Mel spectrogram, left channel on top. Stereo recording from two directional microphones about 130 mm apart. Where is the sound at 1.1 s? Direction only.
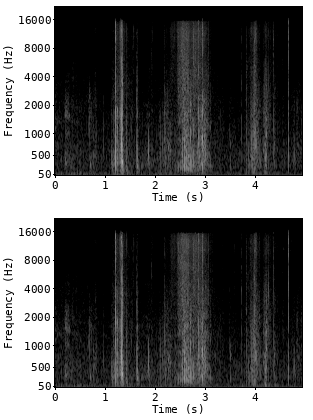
20° right (ahead or behind).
